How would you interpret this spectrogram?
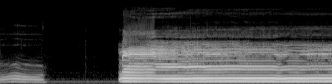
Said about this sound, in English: We need a new siren. We need a new horn. We got to change that. I'm tired of the boat horn, the fog horn. I'm tired of it.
